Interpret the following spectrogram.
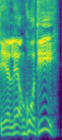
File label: Speech Alarms Sub Battery Low, ZH CN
